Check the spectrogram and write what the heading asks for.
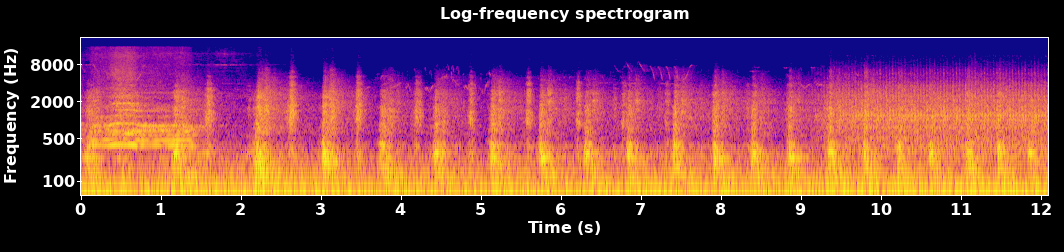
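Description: Toy steam locomotive running on plastic track: a steam-whistle sound for about the first second, then a steady rhythmic chugging beat of about three clicks a second over a low motor hum, with a hiss building near the end.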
